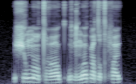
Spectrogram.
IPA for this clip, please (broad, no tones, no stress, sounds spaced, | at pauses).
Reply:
ʃ ɘ ŋʷ ã tˤ i̤ w ɔ kʷʼ ɐ d ŋʷ a ɡʷ ɐ dˤ ɨ tˤ f ɨ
